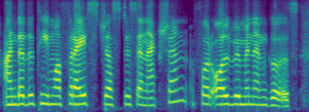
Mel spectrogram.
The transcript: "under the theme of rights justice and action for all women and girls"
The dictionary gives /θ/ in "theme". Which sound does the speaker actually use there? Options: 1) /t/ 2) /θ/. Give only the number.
1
